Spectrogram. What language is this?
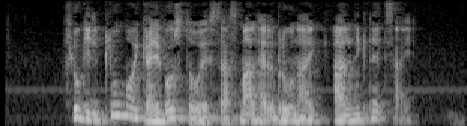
Esperanto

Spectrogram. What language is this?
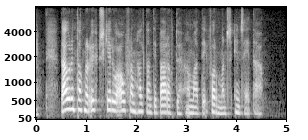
Icelandic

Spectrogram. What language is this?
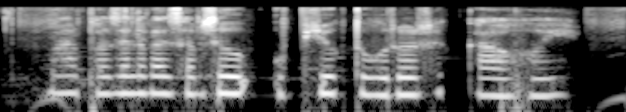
Bhojpuri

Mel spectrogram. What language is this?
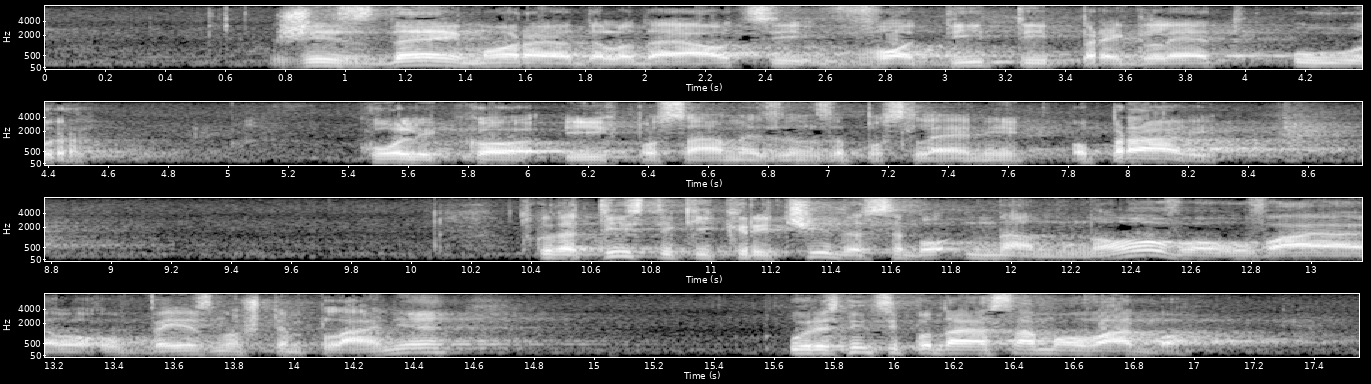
Slovenian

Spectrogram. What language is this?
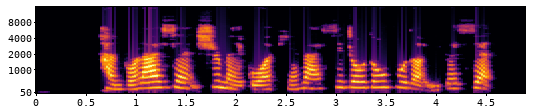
Chinese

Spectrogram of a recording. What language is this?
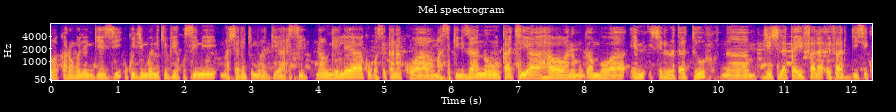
Swahili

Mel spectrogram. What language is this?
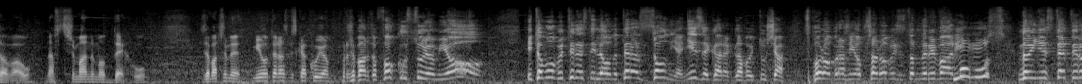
Polish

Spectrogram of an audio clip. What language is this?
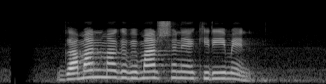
Sinhala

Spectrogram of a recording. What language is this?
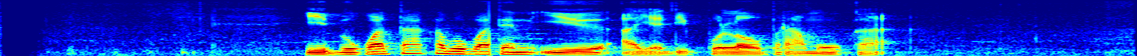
Sundanese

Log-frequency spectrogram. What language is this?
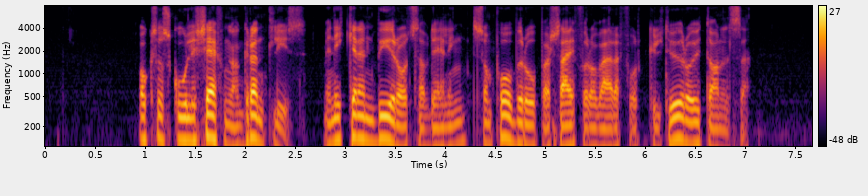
Norwegian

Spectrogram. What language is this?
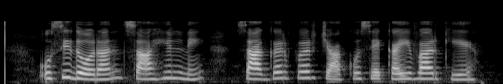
Hindi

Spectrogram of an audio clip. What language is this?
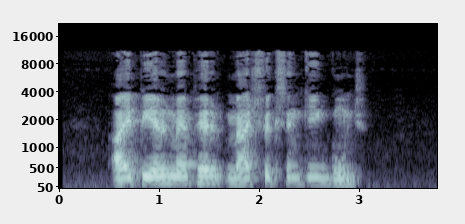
Urdu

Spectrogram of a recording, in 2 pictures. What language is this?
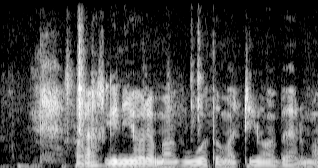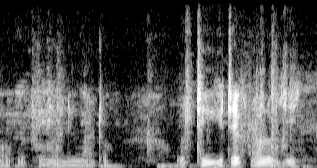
Luo (Kenya and Tanzania)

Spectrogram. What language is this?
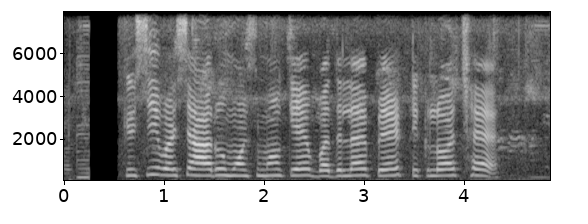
Maithili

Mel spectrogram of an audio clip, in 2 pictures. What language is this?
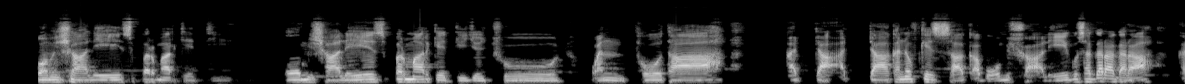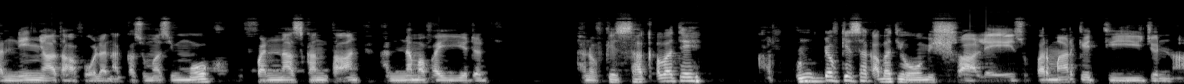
Oromo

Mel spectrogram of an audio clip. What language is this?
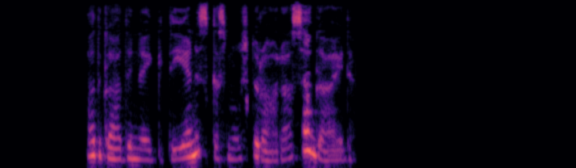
Latvian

